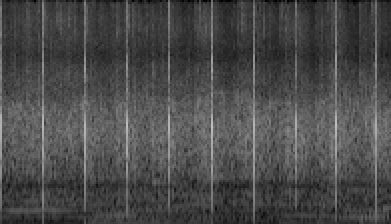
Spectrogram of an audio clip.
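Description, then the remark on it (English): An audience applauds, with a steady wash of many hands clapping and sharp, evenly spaced claps ringing out about twice a second over the top. No one speaks. “Can we give him a hand clap tonight, God?”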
